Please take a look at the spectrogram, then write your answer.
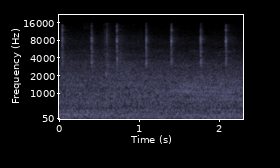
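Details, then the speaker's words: Kazuma Mammoth 800 side-by-side with a new turn signal flasher glued in place of the cheap original: crisp, steady clicking about three to four ticks a second; the flasher relay cycles normally, nice and fast. "But look at how it flashes now. Look, nice and fast now. Not like that cheap one that was on there."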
